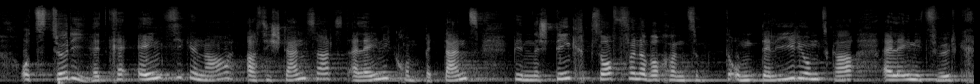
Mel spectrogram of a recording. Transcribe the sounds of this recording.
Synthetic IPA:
ot͡st͡sʏɾiɦɛtkʰɛɛɪnt͡sɪɡənɑɑsiʃtænt͡sɑːɾt͡stʰɑlɛɪnikʰχɔmpɛt̪ænt͡s | b̥ɪmnəʃtɪŋkχpsɔfənəʋoχœnt͡sʊmd̥ɛliːɾjʊmt͡sɡ̥ɑː | ʔɛlɛɪnit͡sʋʏɾkχə

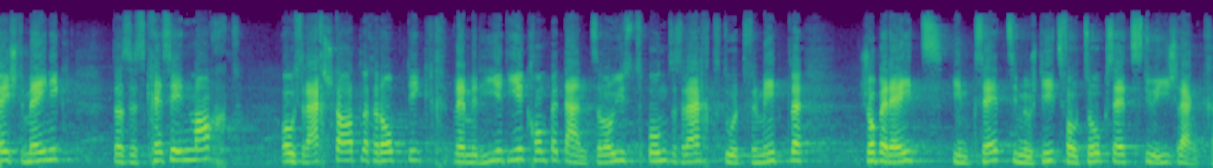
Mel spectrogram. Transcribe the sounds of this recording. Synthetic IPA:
ɛɪʃtd̥əmɛɪnik | d̥ɑsəskʰɛsɪnmɑχt | ɔwsɾæχʃtɑːt̪ləχəɾɔp̚tikχʋɛnmɪɾɦiəd̥iəkʰχɔmpɛtænt͡səʋoyːst͡sb̥ʊndəsɾæχtːuətfəɾmɪtlə | ʃɔbɛɾɛɪt͡sɪmksɛt͡sɪmjuʃtit͡sfɔʊt͡soːksɛt͡styəiːʃɾæŋkʰχə

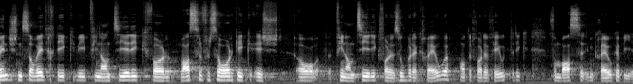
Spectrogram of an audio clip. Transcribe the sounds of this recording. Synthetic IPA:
mɪndəʃtn̩ssoʋɪχtɪɡʋipfinɑnt͡siəɾiɡfɔɾʋɑsəɾfəɾsɔɾɡiɡɪʃ | oːpfinɑnt͡siəɾikfɔɾəsubəɾəkʰχʋɛləɔd̥əɾfɔɾəfɪltəɾiɡ̥ | fɔmvɑsəɾɪmkχʋɛwɡ̥ɛbiə

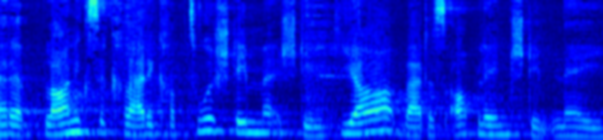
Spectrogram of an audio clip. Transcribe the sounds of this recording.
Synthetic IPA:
ɛɾəplɑːnɪksɛɾkʰlɛːɾikχɑt͡suəʃtɪmːəʃtɪmtʰjɑːvæːɾd̥ɑsɑb̥lɛːntʃtɪmtnɛɪ

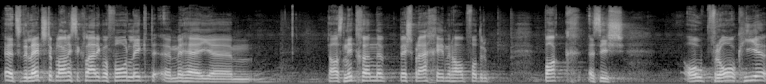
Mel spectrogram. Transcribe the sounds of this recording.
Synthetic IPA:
ɛt͡sudəɾlɛt͡ʃtəplɑːnɪksɛɾklæːɾiɡʋɔfɔːɾlɪktːmɪɾɦɛjɛm | d̥ɑːsnɪtχœnːəb̥ɛʃpɾæχəɪnːəɾhɑlpfɔd̪əɾ | b̥ɑkχəsɪʃ | oʊpfɾɔːkhiə

